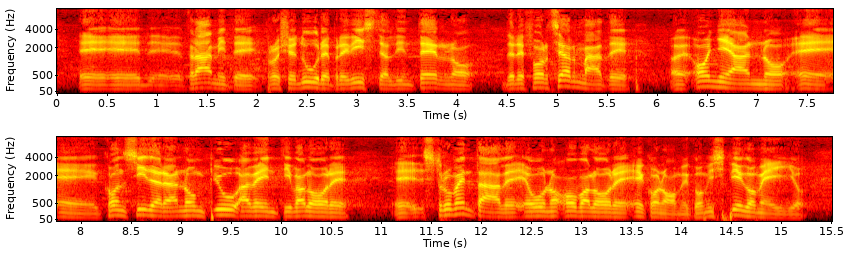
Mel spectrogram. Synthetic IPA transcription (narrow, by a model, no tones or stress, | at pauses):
ɛ | t̪ɾaːmit̪epɾot͡ʃed̪uːɾepɾevist̪ealːint̪ɛrnʊ | d̪elːefɔrt̪searmaːt̪e | ɔɲːianːʊɛkonsiːd̪eɾanompjuavɛnt̪ivalɔːɾe | st̪ɾument̪aːlɪɔnɔvalɔːɾeekonɔːmikʊmispjɛːɡomɛʎːʊ̰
